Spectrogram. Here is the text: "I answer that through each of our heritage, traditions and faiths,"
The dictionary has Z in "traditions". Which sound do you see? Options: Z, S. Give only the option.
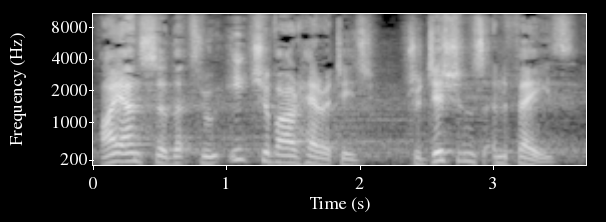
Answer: Z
